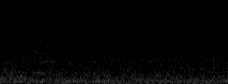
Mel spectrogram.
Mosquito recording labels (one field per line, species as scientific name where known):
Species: Anopheles gambiae s.s.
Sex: female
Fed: unfed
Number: one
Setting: insect culture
